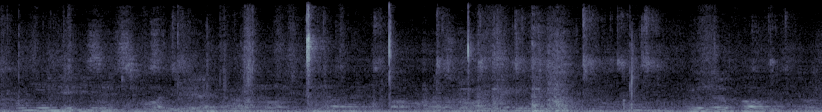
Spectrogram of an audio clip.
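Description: Poker chips click together on a felt table.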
